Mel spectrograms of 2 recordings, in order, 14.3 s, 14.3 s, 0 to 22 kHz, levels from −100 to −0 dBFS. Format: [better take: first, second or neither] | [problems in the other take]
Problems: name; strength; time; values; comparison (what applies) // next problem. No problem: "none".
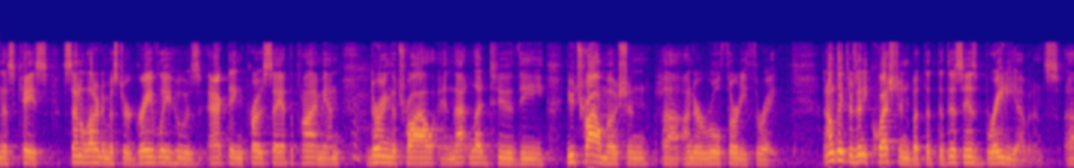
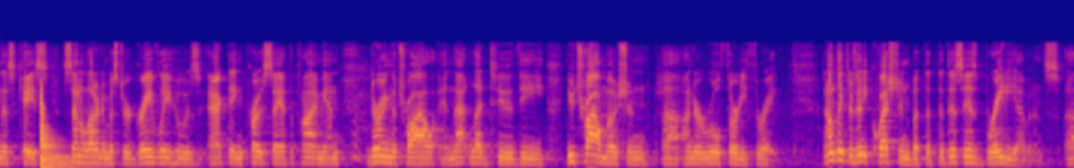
first | background sound (Guitar); 3 dB above the speech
